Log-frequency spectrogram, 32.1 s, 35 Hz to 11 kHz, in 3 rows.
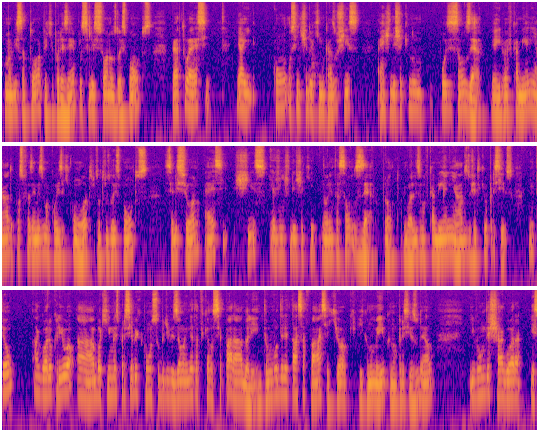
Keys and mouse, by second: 1.1 click, 1.6-3.5 middle drag, 3.8 alt+shift+middle click, 5.5 click, 6.7 s, 12.5 click, 14.9 s, 21.3-22.6 middle drag, 23.4 click, 24.8 Tab, 25.7-26.9 middle drag, 27.0 Tab, 27.5-28.6 middle drag, 29.1 click, 30.0 x.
